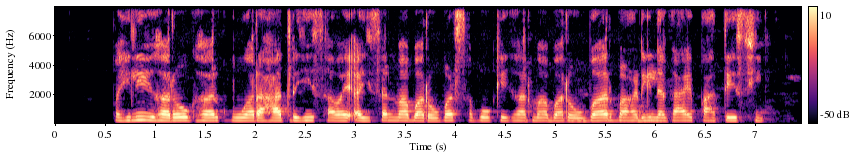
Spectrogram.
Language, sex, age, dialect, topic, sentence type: Chhattisgarhi, female, 18-24, Western/Budati/Khatahi, agriculture, statement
